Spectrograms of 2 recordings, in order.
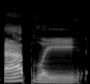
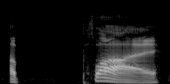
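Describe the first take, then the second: First: It begins with 'app' and ends in 'lee'. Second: It begins with 'uh' and ends in 'ply'. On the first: In the manner of a phone program. "app, L Y is apply" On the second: The ordinary verb meaning to put on. "instead of apply"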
